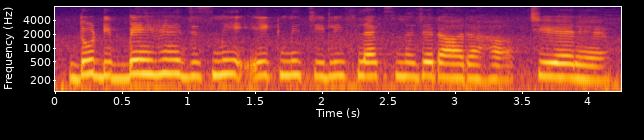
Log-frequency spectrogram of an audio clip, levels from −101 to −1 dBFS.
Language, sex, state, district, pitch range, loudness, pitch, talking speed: Hindi, female, Jharkhand, Sahebganj, 235-260 Hz, -17 LUFS, 245 Hz, 170 wpm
